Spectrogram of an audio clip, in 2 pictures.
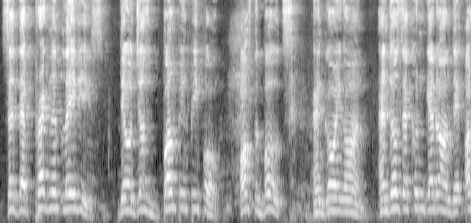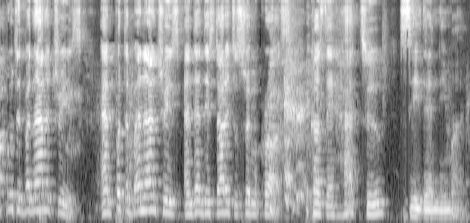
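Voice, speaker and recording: A man, a monk giving a devotional lecture, tells a sacred story in a gentle storytelling style, dropping to a soft, quiet voice for quoted pleas. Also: fairly high pitch, normal speed, few pauses. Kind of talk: storytelling sermon. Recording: roomy hall echo, mic at a distance, faint ambience.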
